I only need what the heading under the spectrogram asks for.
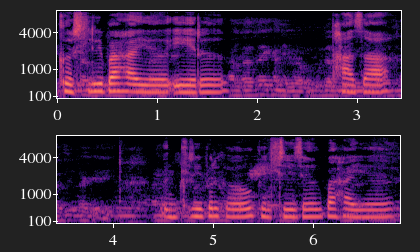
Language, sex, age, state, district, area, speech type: Bodo, female, 18-30, Assam, Udalguri, urban, spontaneous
